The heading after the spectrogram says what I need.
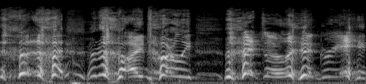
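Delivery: acted, strained speech forced through coughing, very slow. Mocking guests who speak while coughing: imitating talking through a cough. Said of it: "people talk through coughing after hitting their pipe".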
